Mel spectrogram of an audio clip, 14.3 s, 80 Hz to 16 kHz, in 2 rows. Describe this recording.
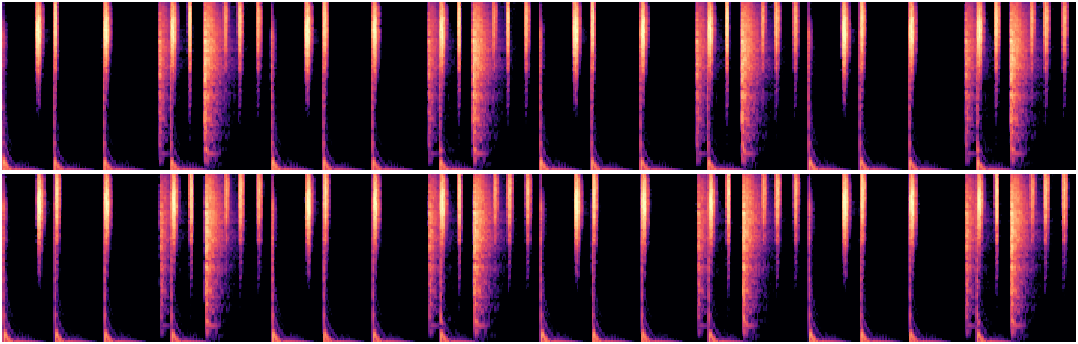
futuregarage-loop2
Here's a Future Garage drum break, snares on the 4th downbeat. 134.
